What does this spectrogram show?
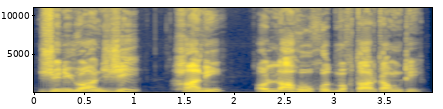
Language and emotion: Urdu, neutral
